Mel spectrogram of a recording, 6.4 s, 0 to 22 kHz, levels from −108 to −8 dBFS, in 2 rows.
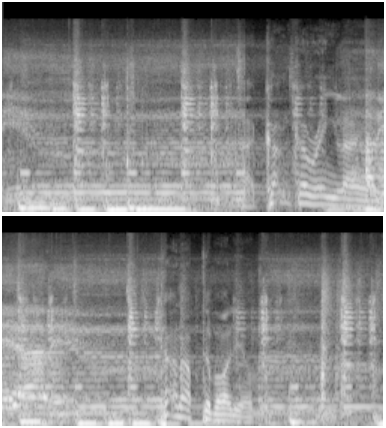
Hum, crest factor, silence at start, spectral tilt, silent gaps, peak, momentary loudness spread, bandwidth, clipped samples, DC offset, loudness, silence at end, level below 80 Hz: none; 12 dB; 0 s; -5 dB/octave; none; -8 dBFS; 8 LU; 12 kHz; under 0.1%; under 0.1%; -20 LUFS; 0 s; -24 dBFS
